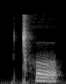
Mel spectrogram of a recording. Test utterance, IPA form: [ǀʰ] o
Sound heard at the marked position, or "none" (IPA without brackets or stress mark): ǀʰ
